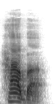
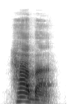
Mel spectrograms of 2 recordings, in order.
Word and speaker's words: haba: When it comes to length, the root word for it is haba. Haba. Haba. Haba is spelled as H-A-B-A.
